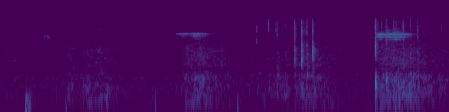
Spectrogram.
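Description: Someone types a note on a computer keyboard in scattered bursts of close key clicks separated by pauses, with a few louder clusters of rapid keystrokes and a mouse click or two.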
